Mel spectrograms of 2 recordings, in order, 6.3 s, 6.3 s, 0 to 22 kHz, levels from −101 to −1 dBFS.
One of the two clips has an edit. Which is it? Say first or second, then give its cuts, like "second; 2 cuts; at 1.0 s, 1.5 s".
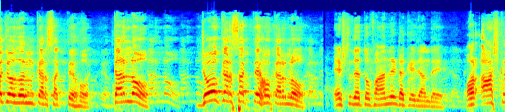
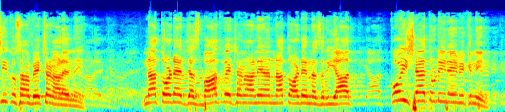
first; 1 cut; at 4.0 s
